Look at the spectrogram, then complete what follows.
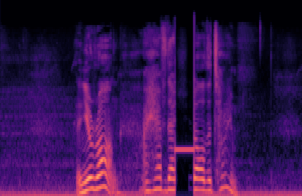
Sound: beep

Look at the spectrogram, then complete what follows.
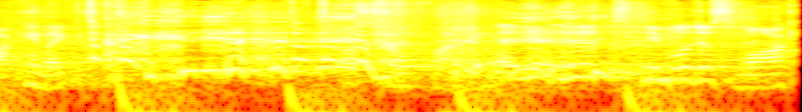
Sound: laughter and pew noises

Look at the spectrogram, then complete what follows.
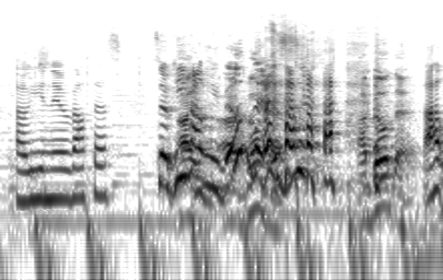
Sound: laughter

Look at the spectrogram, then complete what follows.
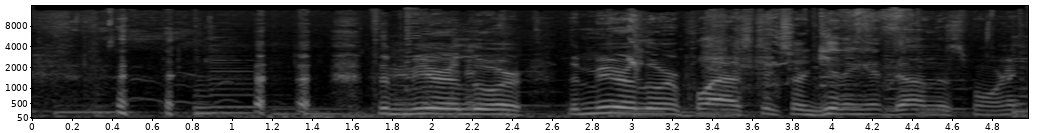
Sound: laughter

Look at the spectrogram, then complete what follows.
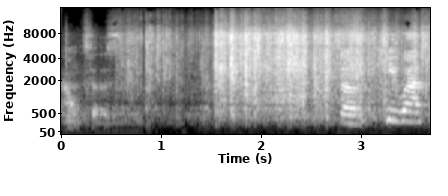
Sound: paper crumpling

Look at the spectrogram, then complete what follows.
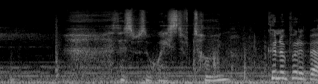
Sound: Caitlyn sighs

